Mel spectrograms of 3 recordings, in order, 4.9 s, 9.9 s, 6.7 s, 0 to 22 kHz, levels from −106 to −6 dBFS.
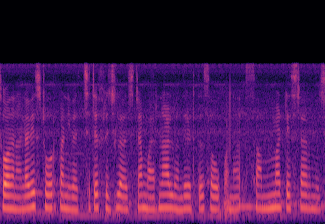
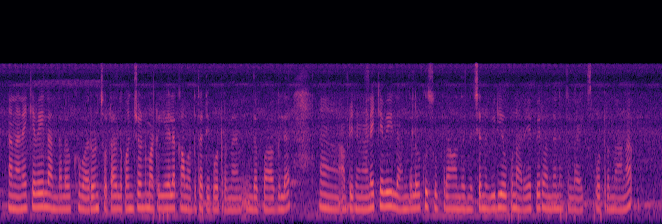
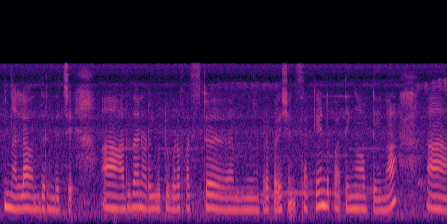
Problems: low volume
